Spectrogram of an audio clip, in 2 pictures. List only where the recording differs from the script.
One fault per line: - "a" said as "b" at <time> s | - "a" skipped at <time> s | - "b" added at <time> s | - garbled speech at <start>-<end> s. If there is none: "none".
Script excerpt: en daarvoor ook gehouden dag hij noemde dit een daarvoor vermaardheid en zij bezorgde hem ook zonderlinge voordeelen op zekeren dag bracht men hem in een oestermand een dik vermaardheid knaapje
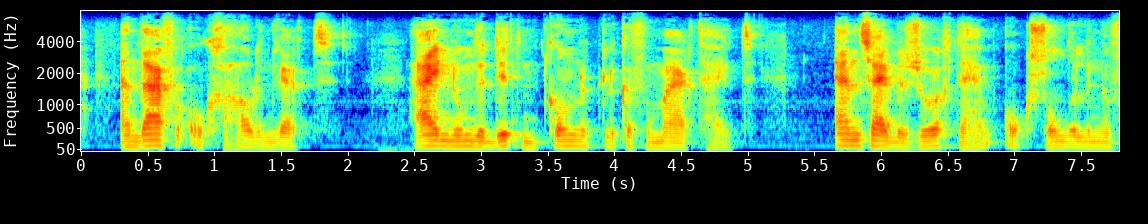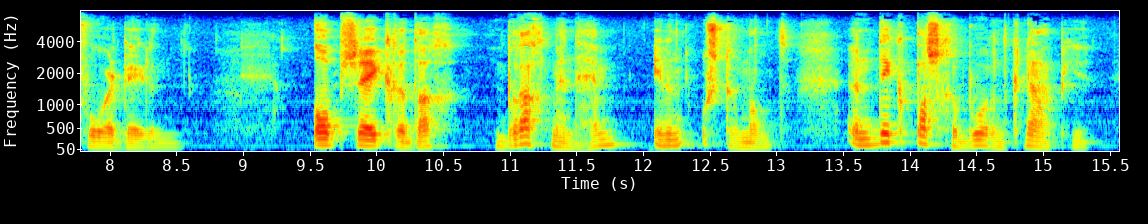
- "dag" said as "werd" at 1.5 s
- "daarvoor" said as "koninklijke" at 3.5 s
- "vermaardheid" said as "pasgeboren" at 14.0 s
